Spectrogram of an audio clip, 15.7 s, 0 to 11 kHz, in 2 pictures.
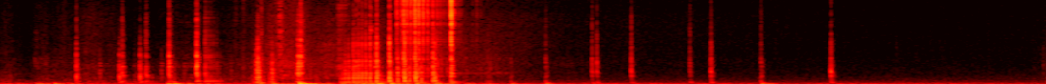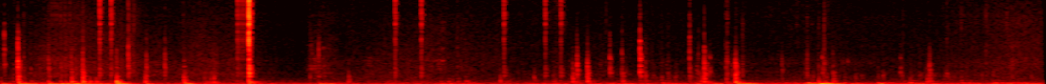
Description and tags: chair sitting 4
By request.
Foley sounds of person sitting in a wooden and canvas folding chair. 4 of 8. You may catch some clothing noises if you boost the levels.
AKG condenser microphone M-Audio Delta AP
soundeffect, foley, wood, sit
